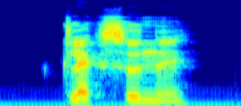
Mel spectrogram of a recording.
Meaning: to honk (sound a horn)
- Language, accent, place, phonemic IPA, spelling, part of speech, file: French, France, Lyon, /klak.sɔ.ne/, klaxonner, verb, LL-Q150 (fra)-klaxonner.wav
